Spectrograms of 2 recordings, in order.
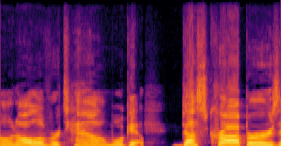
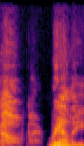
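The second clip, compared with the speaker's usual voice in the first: mock annoyed muttering, lower and quieter; 6 semitones lower, 8 dB quieter than usual. Describing a character getting visibly annoyed: imitating muttering under breath. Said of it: "making comments under her breath like".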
